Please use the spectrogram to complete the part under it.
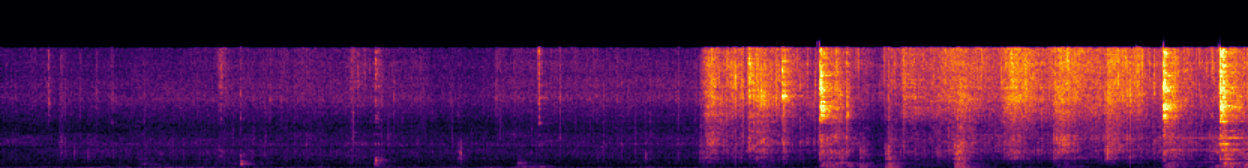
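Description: Fish cutlet mixture with mashed boiled potato stir-fried in a pan, with a low steady sizzle and utensil scrapes and clinks that grow louder and busier partway through.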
